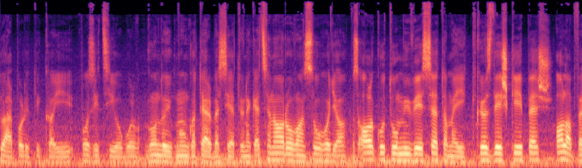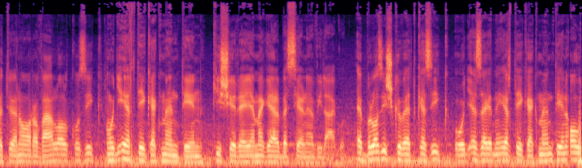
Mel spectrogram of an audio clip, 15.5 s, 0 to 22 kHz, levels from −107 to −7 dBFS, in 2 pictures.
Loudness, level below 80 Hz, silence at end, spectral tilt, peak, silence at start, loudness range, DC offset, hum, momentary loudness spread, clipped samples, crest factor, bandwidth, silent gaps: -15 LUFS; -34 dBFS; 0 s; -5 dB/octave; 0 dBFS; 0 s; 2 LU; under 0.1%; none; 8 LU; under 0.1%; 14 dB; over 20 kHz; none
